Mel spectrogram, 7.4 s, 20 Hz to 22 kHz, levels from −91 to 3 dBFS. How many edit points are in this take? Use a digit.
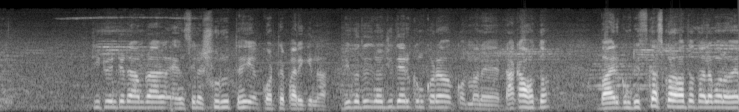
1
